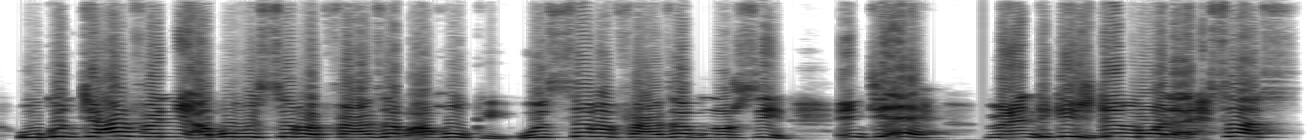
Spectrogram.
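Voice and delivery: high, loud, angry tirade; furious. A narrator's reading. Seif scolding his sister for shaming the family, furious. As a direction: lash out in a loud, relentless rage. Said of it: "بغضب شديد".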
